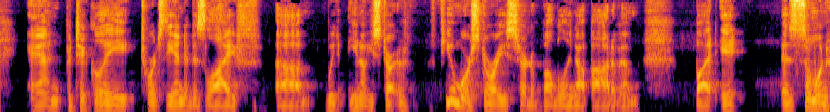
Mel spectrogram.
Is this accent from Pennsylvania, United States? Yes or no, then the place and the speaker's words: no; Knoxville, Tennessee, United States; I claim Knoxville, Tennessee is my hometown, but I'm currently living outside of Washington, D.C.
